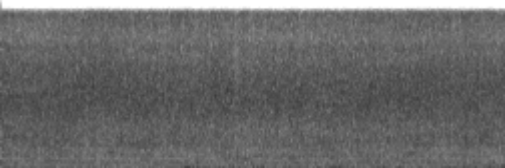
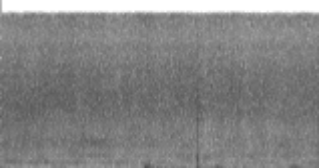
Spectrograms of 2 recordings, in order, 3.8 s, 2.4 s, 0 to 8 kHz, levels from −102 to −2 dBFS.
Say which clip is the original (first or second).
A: first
